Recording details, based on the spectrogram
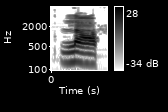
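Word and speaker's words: laugh: ही क्या पढ़ेंगे ही लाफ इसे पढ़ेंगे हम लाफ ठीक है क्यों पढ़ेंगे लाफ क्योंकि जीस जो य पर साइलेंट है ठीक है यानी उसका गन मान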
